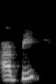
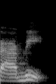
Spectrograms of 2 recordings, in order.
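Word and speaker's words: अपि: Uttamam Bhagini, they just pronounce the api. Gnatobi. No, api trailokya. Oh, api trailokya rajyasya. But I heard abi, that's why.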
